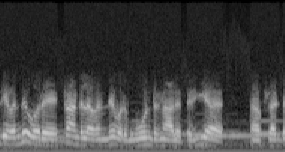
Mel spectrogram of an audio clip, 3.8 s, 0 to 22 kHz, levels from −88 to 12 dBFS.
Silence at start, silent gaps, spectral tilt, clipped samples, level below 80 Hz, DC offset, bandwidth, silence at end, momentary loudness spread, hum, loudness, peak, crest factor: 0 s; none; -7.5 dB/octave; under 0.1%; -62 dBFS; 0.4%; over 20 kHz; 0 s; 6 LU; none; -18 LUFS; -4 dBFS; 14 dB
